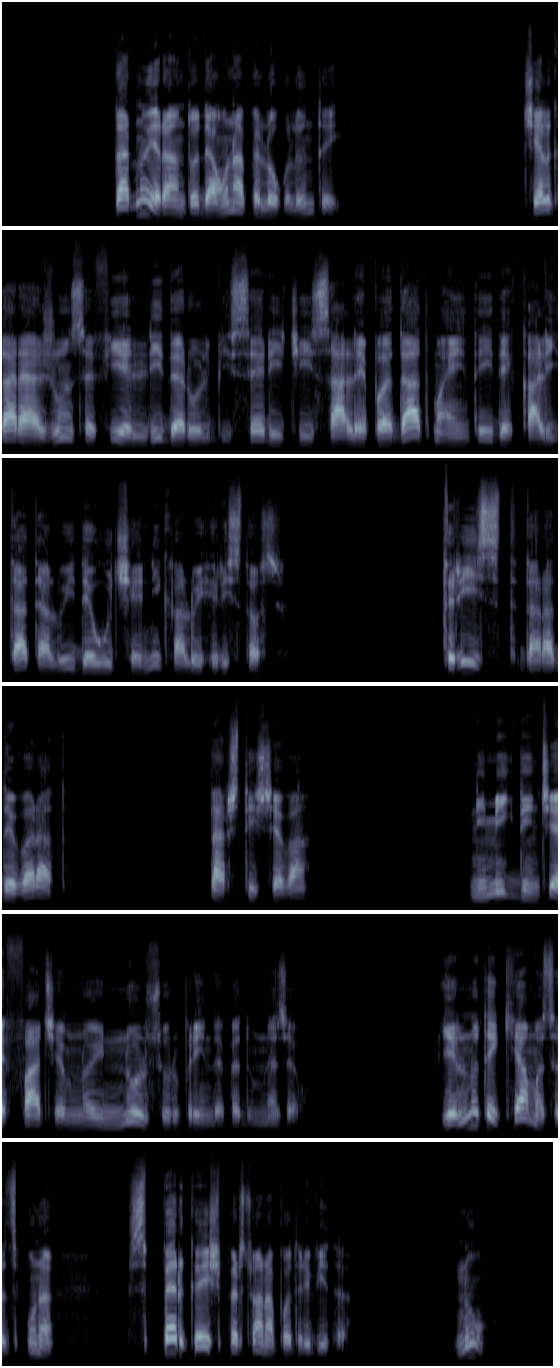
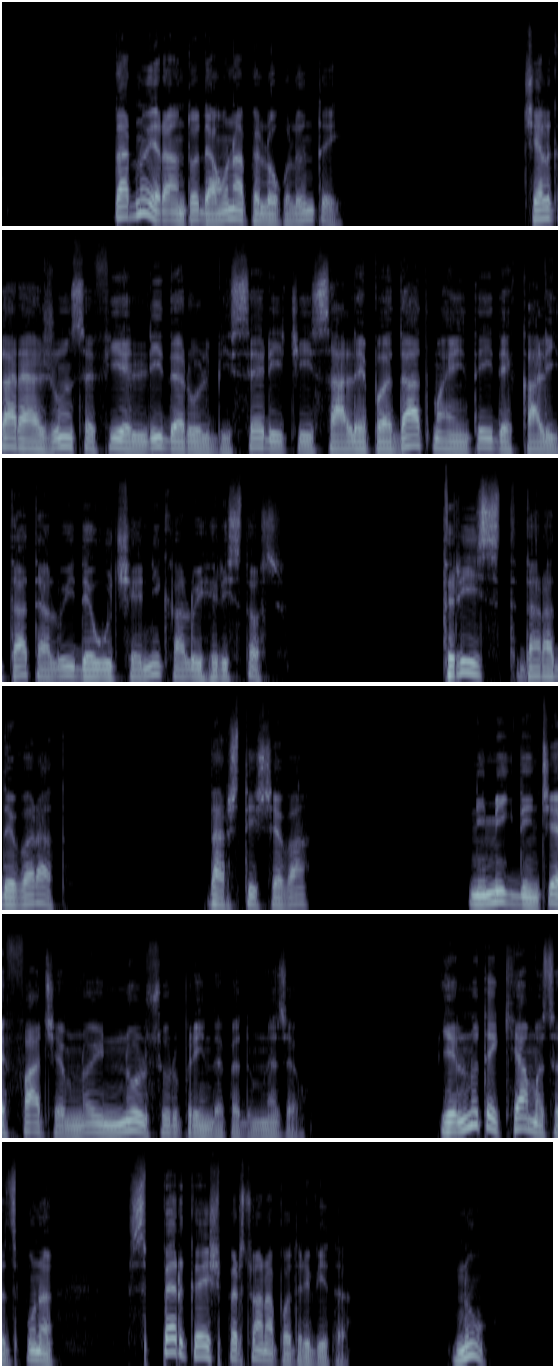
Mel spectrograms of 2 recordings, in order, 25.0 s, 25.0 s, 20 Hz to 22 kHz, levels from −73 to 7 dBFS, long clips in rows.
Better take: second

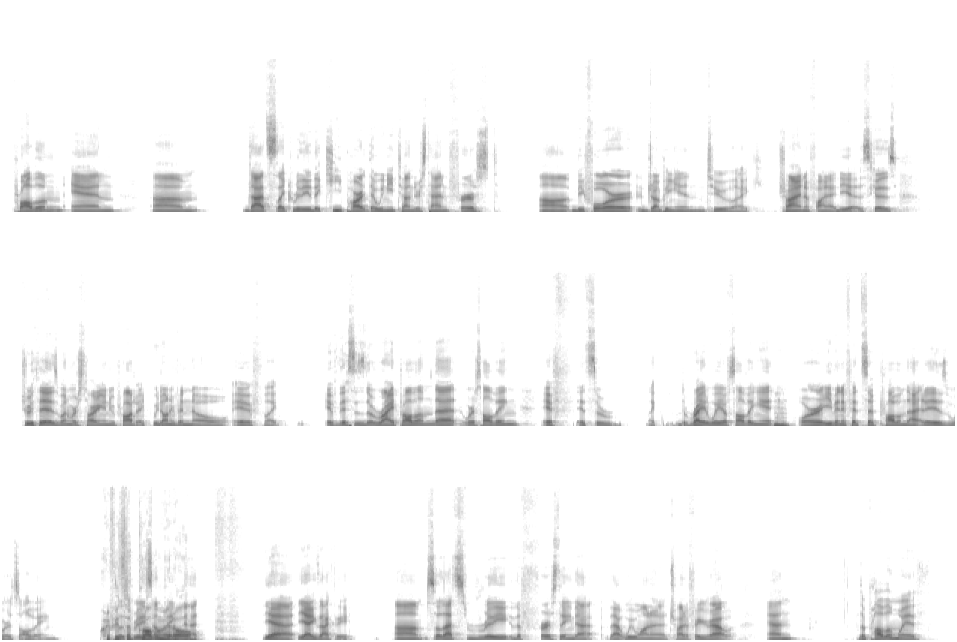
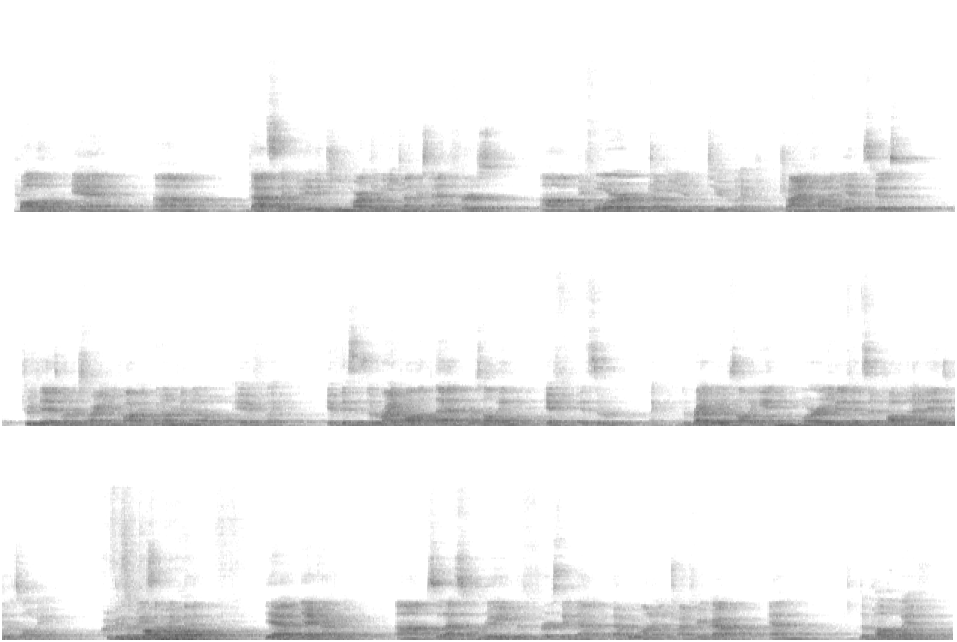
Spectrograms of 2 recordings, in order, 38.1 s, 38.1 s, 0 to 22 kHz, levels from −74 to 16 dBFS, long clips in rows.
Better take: first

